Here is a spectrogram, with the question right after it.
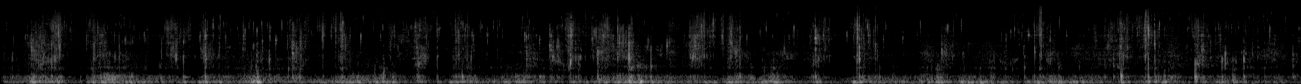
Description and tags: Stirring Mud in Bucket by Hand - Foley
Moving my hand around in the mud
bucket, Five, gallon, mud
